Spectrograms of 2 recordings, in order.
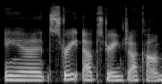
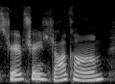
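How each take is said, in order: First: Slow, careful web address; measured repeat for the listener to catch; slower repeat. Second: Quick, run-together web address; brisk and hurried; said fast. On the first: Shown as a demonstration. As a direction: spell it out clearly, word by word. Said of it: "Sorry, I said that really fast". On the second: Real, not acted. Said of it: "I said that really fast".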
